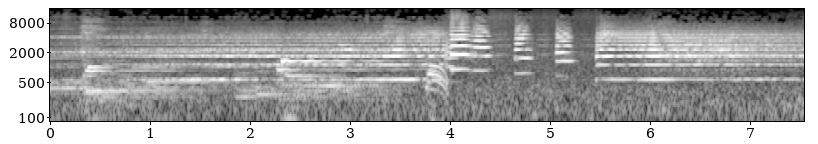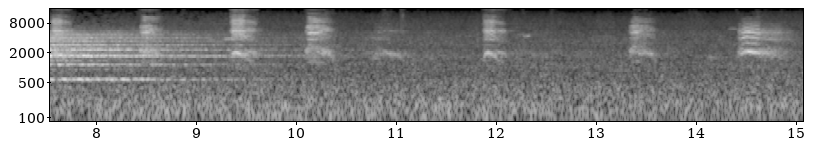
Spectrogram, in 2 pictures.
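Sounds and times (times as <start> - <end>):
sustained music tones: 0.0 - 10.6
low outdoor ambience: 0.0 - 15.0
bird harsh calls: 7.5 - 11.1.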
